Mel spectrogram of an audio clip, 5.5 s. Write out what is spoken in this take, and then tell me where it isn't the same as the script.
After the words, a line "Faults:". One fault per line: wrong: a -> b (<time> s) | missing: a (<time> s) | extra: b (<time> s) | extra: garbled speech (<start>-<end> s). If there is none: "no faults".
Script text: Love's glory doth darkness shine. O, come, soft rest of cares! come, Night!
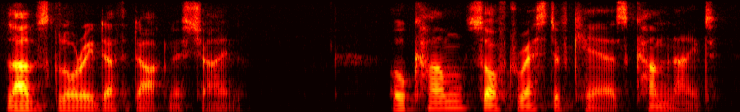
Love's glory doth darkness shine. O, come, soft rest of cares! come, Night!
Faults:
no faults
